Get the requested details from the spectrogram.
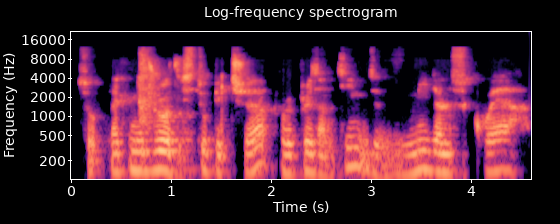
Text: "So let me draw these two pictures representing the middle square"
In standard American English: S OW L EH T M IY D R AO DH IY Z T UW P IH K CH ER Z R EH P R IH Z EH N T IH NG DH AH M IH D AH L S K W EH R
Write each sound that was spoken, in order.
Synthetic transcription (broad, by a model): S OW L EH T M IY D R AO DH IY S T UW P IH K CH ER R EH P R IH Z EH N T IH NG DH AH M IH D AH L S K W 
